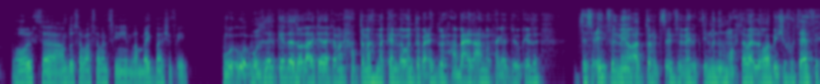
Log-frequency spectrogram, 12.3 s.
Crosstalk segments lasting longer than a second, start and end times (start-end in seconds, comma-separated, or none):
none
